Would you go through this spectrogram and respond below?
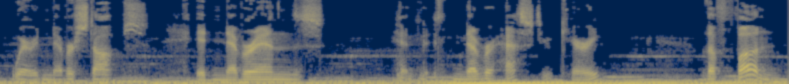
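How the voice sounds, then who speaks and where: A man voicing a sinister, gloating devil in a horror story, mocking with drawn-out questions and sudden swells. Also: lowish voice. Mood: gloating menace, then cruel taunting. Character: sinister taunting devil, gloating master collecting a soul. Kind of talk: creepypasta villain monologue.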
